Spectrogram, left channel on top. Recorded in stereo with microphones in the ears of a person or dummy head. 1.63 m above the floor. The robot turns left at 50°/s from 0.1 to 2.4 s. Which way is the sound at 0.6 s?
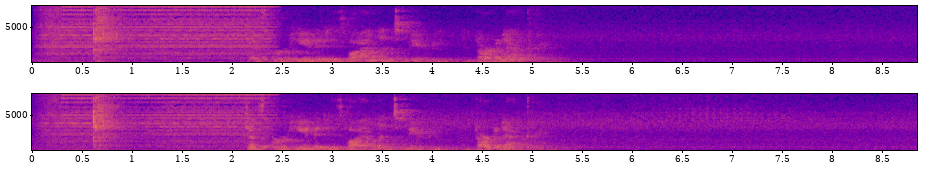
10° right (ahead or behind).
